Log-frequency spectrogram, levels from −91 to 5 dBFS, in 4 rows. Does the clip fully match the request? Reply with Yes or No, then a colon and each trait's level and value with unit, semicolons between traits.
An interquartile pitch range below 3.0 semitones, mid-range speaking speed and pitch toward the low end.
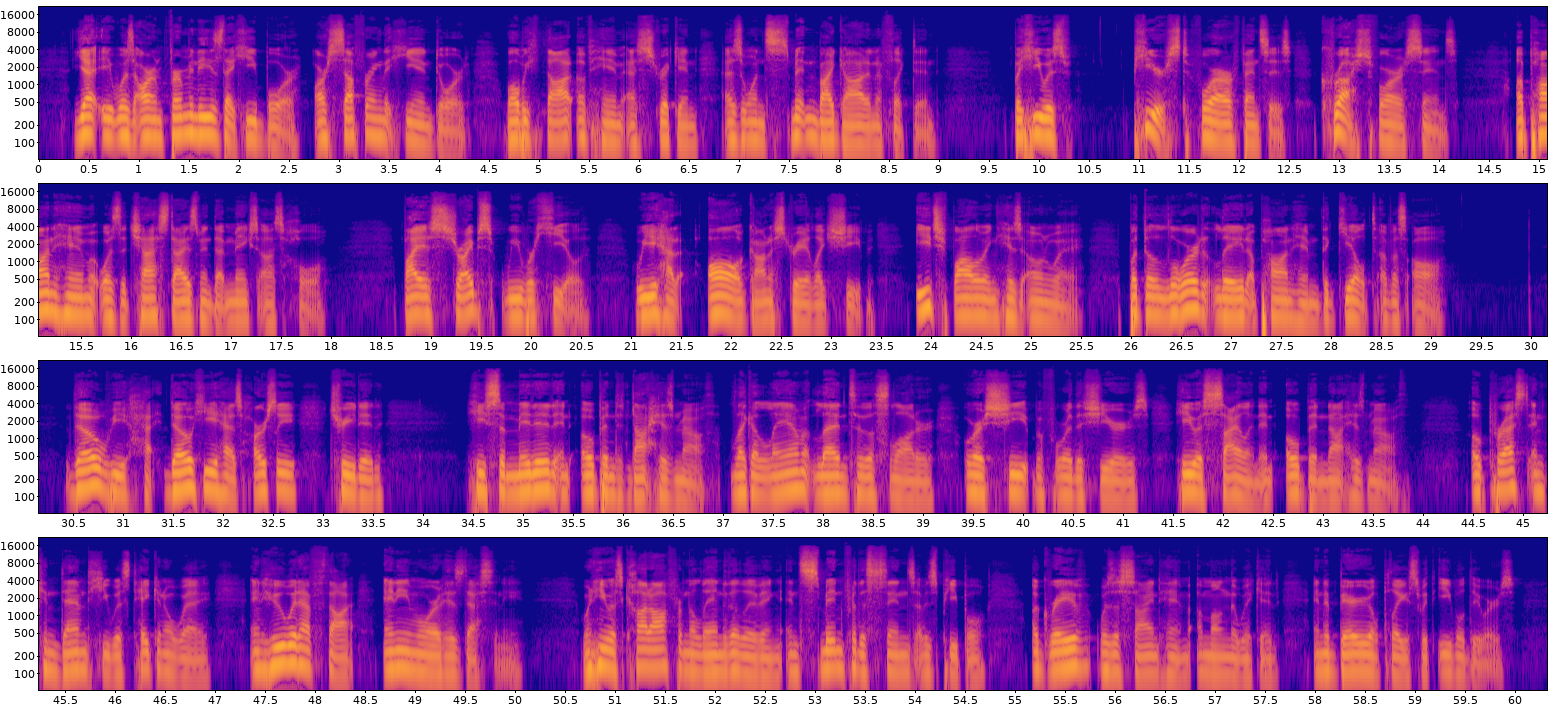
No: average, 3.7 semitones; average, 160 wpm; low, 110 Hz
